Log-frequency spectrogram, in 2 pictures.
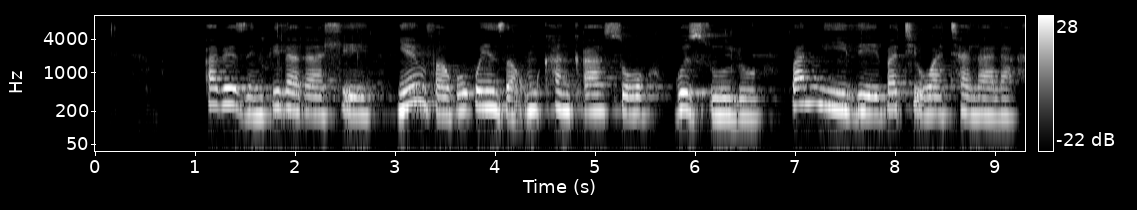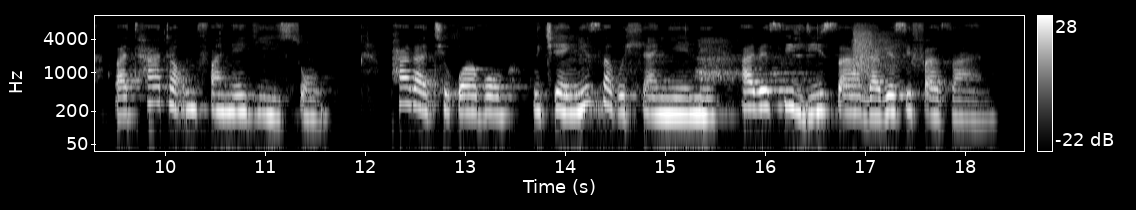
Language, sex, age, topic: North Ndebele, male, 36-49, health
